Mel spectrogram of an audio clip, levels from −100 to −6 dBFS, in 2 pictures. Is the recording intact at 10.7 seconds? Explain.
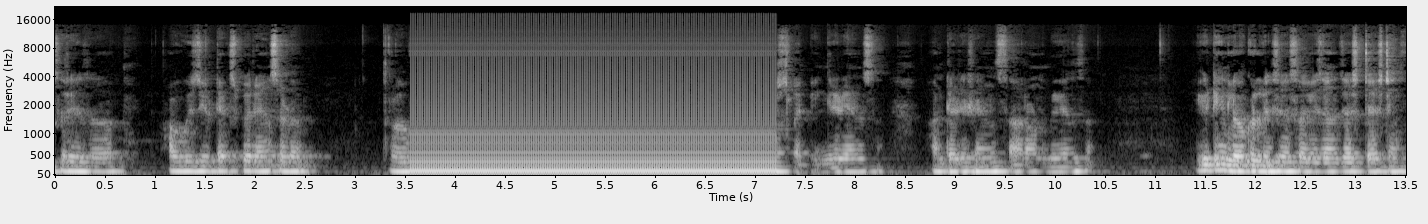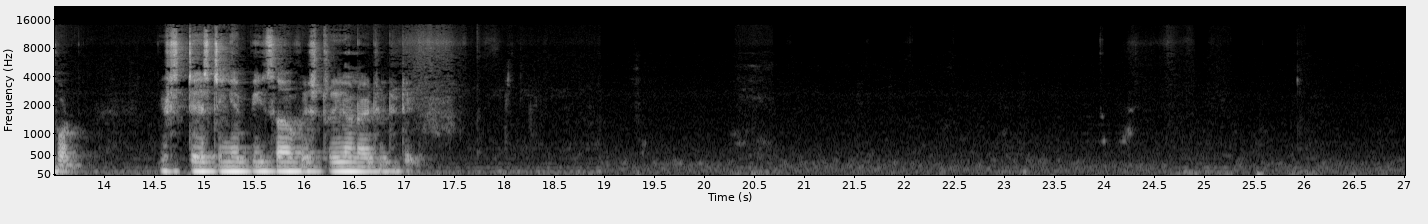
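Yes, the audio at 10.7 seconds is intact, with no audible fault at that moment.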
